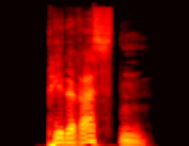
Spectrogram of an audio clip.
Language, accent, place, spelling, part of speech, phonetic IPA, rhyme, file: German, Germany, Berlin, Päderasten, noun, [pɛdəˈʁastn̩], -astn̩, De-Päderasten.ogg
- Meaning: 1. genitive singular of Päderast 2. plural of Päderast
